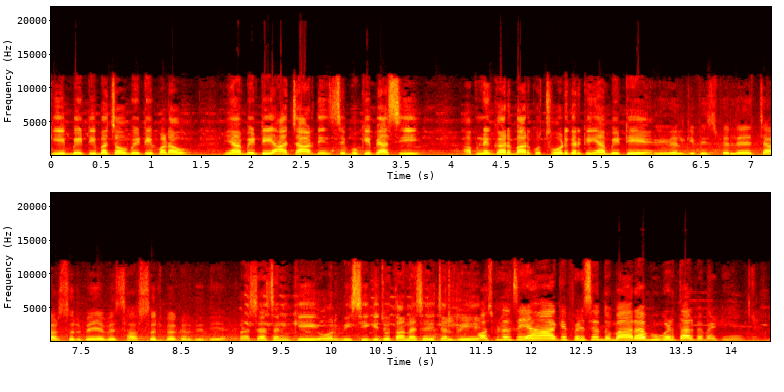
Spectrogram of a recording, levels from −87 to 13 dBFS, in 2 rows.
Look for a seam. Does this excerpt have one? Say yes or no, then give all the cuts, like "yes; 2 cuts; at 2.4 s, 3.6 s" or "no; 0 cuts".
yes; 3 cuts; at 6.1 s, 9.1 s, 11.5 s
